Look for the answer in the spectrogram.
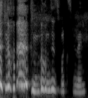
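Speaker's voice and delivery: laughing through the words; giggling it out. Real, not acted. Laughing correction. (en riant)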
